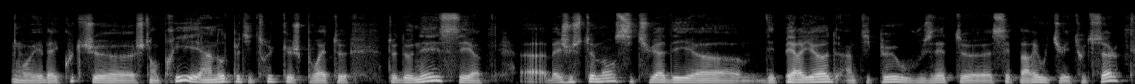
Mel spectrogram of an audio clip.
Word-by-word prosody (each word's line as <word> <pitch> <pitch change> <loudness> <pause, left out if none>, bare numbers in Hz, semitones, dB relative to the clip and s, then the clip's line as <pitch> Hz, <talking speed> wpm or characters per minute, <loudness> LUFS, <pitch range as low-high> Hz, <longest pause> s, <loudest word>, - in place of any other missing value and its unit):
Moui, 90 -1 -2
bah 100 0 +1
écoute, 125 - -6
je 95 -4 +1
je 90 +1 -4
t'en 95 -4 -4
prie 165 - +3
et 115 - +5
un 105 0 +2
autre 130 +2 +3
petit 125 -2 -4
truc 130 -2 -6
que 110 - 0
je 100 - -4
pourrais 95 -2 0
te 90 0 -2 0.4
te - - -4
donner, 110 - +3
c'est, 105 - 0
heu 85 - -2 0.5
heu, - - -4
bah, 100 +2 -2
justement, 125 +7 +1
si 155 0 -1
tu 110 - -1
as 105 - +3
des, 100 0 +3
hem, 90 -4 -1
des 95 +3 -4
périodes 115 +3 +4
un 95 - -6
petit 80 - -13
peu 115 +1 0
où 110 -4 +1
vous 95 +1 -5
êtes, 105 0 -3
heu, 85 -3 0
séparés, 95 +4 -1
où 105 -2 +1
tu 100 -3 -4
es 85 - -3
toute 90 +2 -11
seule. 170 +5 +3
100 Hz, 225 wpm, -22 LUFS, 90-120 Hz, 0.5 s, et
